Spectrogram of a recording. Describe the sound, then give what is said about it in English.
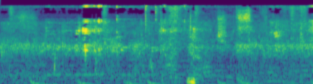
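Ice cubes clink lightly against a glass, a couple of brief, bright taps, with muffled voices murmuring in the background. “Did I just hear ice clinking in the glass?”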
